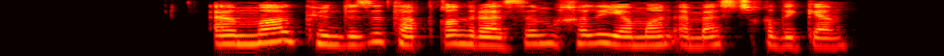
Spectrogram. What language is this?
Uyghur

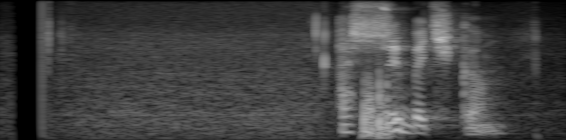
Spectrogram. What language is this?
Russian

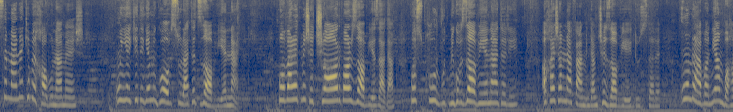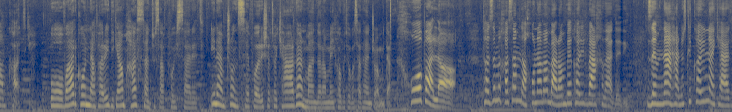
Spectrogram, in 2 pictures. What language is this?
Persian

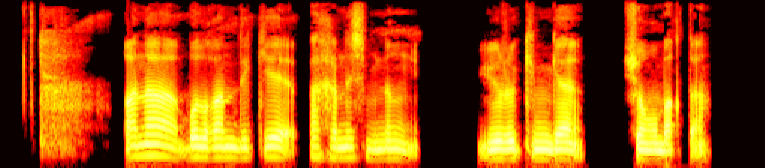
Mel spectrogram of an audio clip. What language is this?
Uyghur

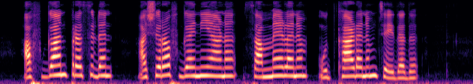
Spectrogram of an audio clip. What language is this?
Malayalam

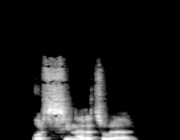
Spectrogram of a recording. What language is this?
Kabyle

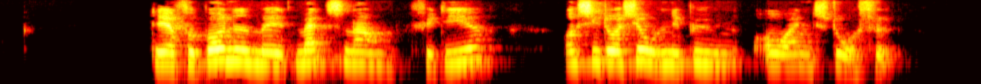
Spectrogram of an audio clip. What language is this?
Danish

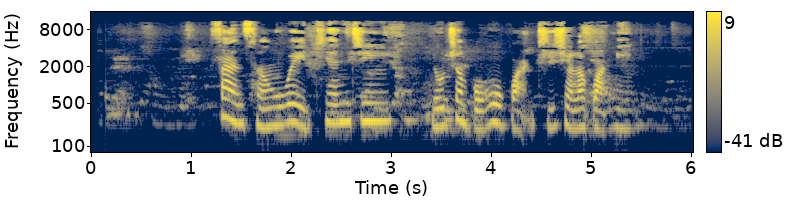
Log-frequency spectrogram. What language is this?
Chinese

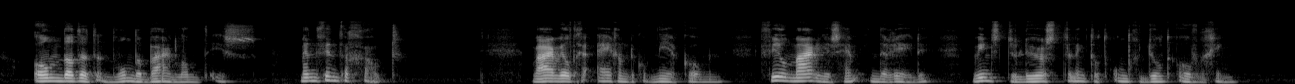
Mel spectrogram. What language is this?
Dutch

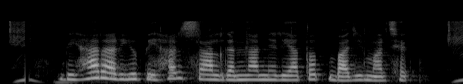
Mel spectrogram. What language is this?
Magahi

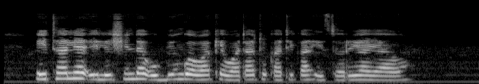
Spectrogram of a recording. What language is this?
Swahili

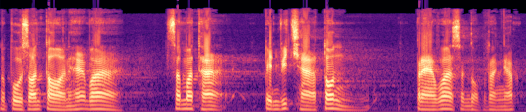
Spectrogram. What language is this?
Thai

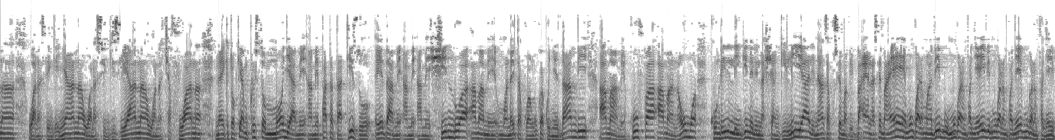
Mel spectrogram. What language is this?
Swahili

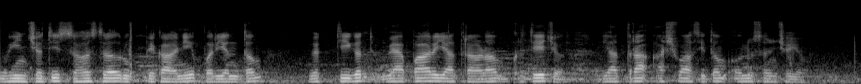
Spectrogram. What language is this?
Sanskrit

